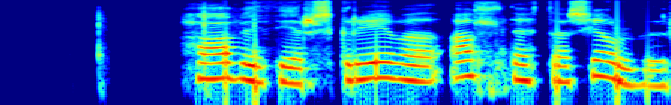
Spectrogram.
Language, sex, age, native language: Icelandic, female, 13, Icelandic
